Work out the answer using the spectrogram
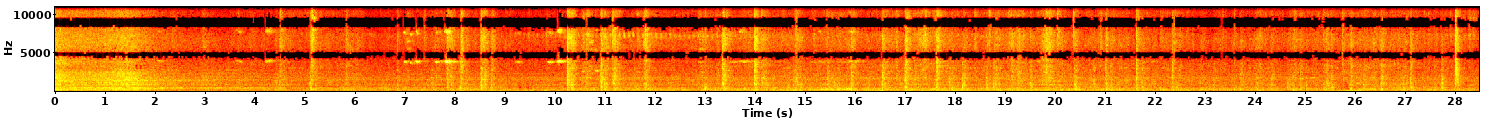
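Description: Indian Railways passenger train passing close by at speed: a continuous rumble of wheels on rail with the clickety-clack of wheels over rail joints and many sharp clicks. The sound is loudest in the first two seconds, with a steady hum as the locomotive and front coaches go by.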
